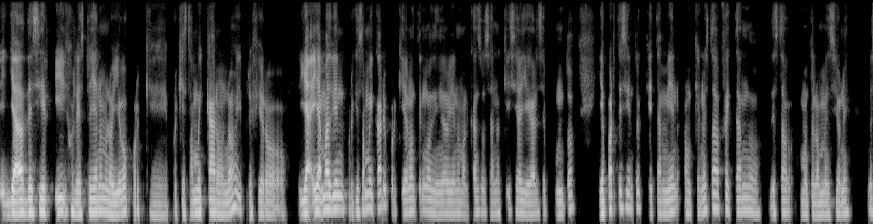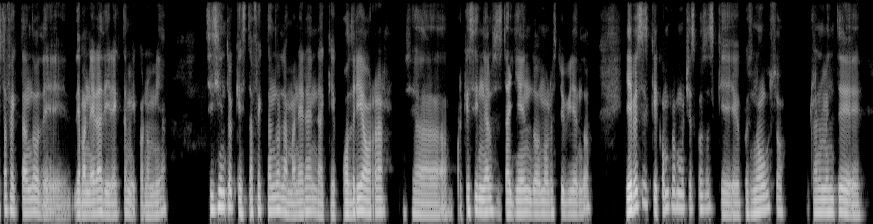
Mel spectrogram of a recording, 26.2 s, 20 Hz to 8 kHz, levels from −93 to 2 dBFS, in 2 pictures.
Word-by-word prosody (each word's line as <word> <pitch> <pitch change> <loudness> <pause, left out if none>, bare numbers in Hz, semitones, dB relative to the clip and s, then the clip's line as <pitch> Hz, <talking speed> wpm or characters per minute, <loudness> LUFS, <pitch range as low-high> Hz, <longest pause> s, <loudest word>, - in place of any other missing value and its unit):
ya 120 0 +11
decir 125 +1 +3
híjole, 125 -2 +2
esto 115 +2 -1
ya 125 - +6
no 130 - +4
me 130 - +3
lo 110 - +4
llevo 115 +5 +3
porque 100 -4 -6
porque 100 +2 -8
está 110 +1 -6
muy 120 0 +2
caro, 120 -3 +3
¿no? 120 +9 +3
Y 140 - -3
prefiero 110 -1 -3
ya 120 +2 +6
ya 130 +1 +8
más 145 +1 +7
bien 145 0 +3
porque 125 -4 -4
está 130 - -1
muy 155 -1 +2
caro 160 +3 +1
y - - -15
porque, - - -6
ya 120 - +2
no 130 0 0
tengo 125 -1 -2
dinero 115 -1 -1
ya 110 - -1
no 115 - -2
me 110 - -4
alcanzo. 120 +4 -6
O - - -8
sea, 110 -1 -8
no 115 - -5
quisiera 120 0 -4
llegar 110 -1 0
a - - -5
ese 115 0 -9
punto 145 +8 -5 0.3
y 115 - +1
aparte, 155 +6 0
siento 165 +1 -3
que 120 - -6
también, 115 +2 -1
aunque 120 +1 -5
no 125 - +1
está 140 +3 -1
afectando 130 -5 -2
de - - -4
esta 120 +1 -3 0.2
como 110 -1 -3
te 105 - -3
lo 105 - 0
mencioné, 110 +3 -2 0.2
no - - -5
está 140 +2 -3
afectando 125 -2 0
de 90 -5 -4
de 115 +3 -1
manera 110 +3 +3
directa 110 +1 -2
a - - +1
mi 105 - -2
economía. 100 +7 -4 0.6
Sí, 145 - -1
siento 165 +1 +2
que - - -2
está 125 +1 -2
afectando 135 +1 0
la 125 -2 +1
manera 115 +4 0
en 125 - -1
la 105 - -2
que 105 0 -6
podría 115 +5 +3
ahorrar. 125 +1 +1 0.2
O 115 - -13
sea, 105 -3 -2
porque, 130 0 -7
ese 135 +1 -1
dinero 125 0 +3
se 125 -2 -8
está 115 +1 0
yendo, 120 0 +1
no 115 0 0
lo 115 - -3
estoy 120 -1 -5
viendo, 115 0 -3 0.5
y 130 - +3
hay - - +11
veces 190 +4 +1
que 130 - -1
compro 160 +3 -2
muchas 155 +1 -3
cosas 155 +1 -5
que 105 -4 -2
pues, 110 +2 -6
no 125 +3 +3
uso 130 -4 -5 0.3
realmente, 120 -4 +1
120 Hz, 240 wpm, -24 LUFS, 110-130 Hz, 0.6 s, ya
